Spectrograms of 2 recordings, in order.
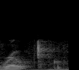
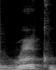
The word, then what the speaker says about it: Ro: Um his and his name is Ro. That is not Rook. That is Ro. That's how you pronounce it. So Rook Roku.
